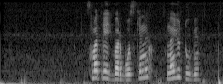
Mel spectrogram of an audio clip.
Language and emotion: Russian, neutral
